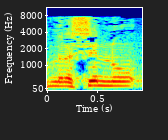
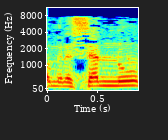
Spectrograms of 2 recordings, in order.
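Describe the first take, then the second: First: السن said as as-sinnu, with an i; kasra on السن. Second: السن said as as-sannu, with an a; fatha on السن. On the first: Teacher contrasts two readings, السن with a kasra. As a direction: give السن a short i after the doubled s. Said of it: "بالكسر". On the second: Teacher contrasts two readings, السن with a fatha. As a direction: give السن a short a after the doubled s. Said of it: "بالفتح". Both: Shown as a demonstration.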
